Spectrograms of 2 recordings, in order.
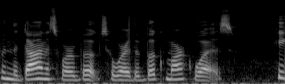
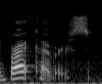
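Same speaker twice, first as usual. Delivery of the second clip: usual speaking voice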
